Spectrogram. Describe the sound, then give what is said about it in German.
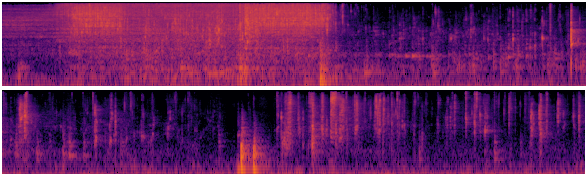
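Running tap water as hands are washed with soap before cooking spaghetti with tomato sauce: a loud, steady gush for a few seconds that then stops, followed by faint rubbing and small clicks. “Vor dem Kochen wasche ich mir gründlich meine Hände mit Seife.”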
